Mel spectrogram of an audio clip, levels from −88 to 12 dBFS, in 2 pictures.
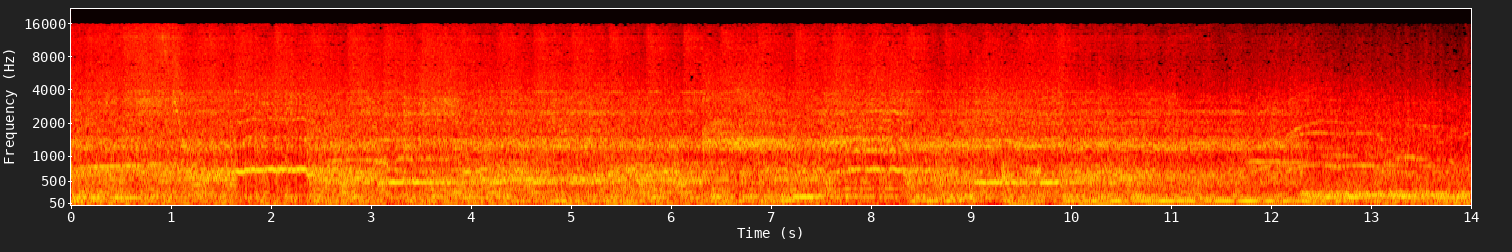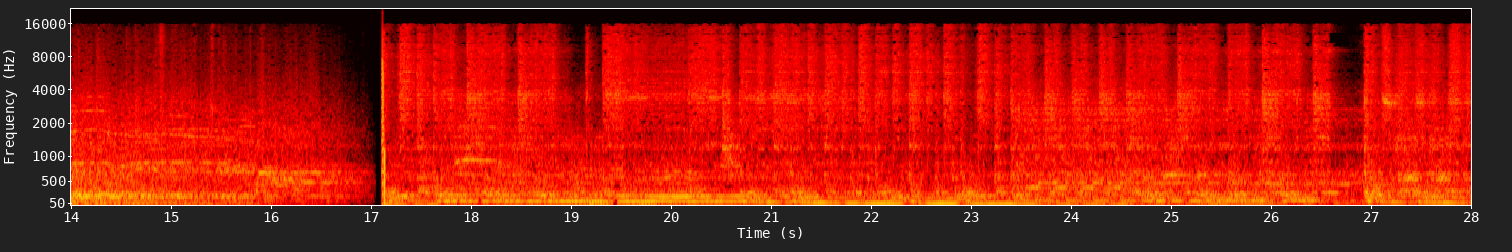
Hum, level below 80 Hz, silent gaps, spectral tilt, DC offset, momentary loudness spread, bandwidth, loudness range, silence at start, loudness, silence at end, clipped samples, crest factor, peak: none; -36 dBFS; 17.05-17.10 s; -4 dB/octave; under 0.1%; 10 LU; 16.5 kHz; 9 LU; 0 s; -22 LUFS; 0 s; under 0.1%; 22 dB; 0 dBFS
